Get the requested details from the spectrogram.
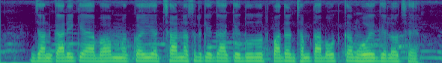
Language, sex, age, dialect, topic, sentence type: Maithili, male, 36-40, Angika, agriculture, statement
